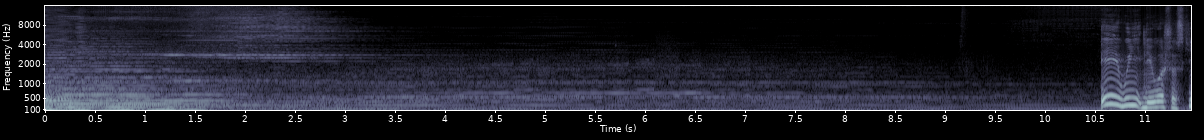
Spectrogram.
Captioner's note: increasingly faint static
